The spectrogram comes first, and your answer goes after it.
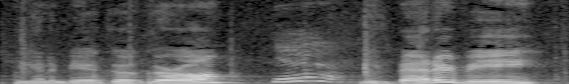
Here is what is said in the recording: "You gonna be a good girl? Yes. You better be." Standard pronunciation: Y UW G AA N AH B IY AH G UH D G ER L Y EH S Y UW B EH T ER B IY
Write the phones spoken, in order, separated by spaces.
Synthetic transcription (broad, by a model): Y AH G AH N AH B IY AH G UH D G ER L Y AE Y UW B EH T ER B IY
